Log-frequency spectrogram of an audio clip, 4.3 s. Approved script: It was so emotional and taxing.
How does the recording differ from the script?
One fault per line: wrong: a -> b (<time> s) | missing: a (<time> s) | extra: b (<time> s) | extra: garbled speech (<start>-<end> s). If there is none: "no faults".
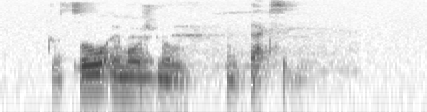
no faults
